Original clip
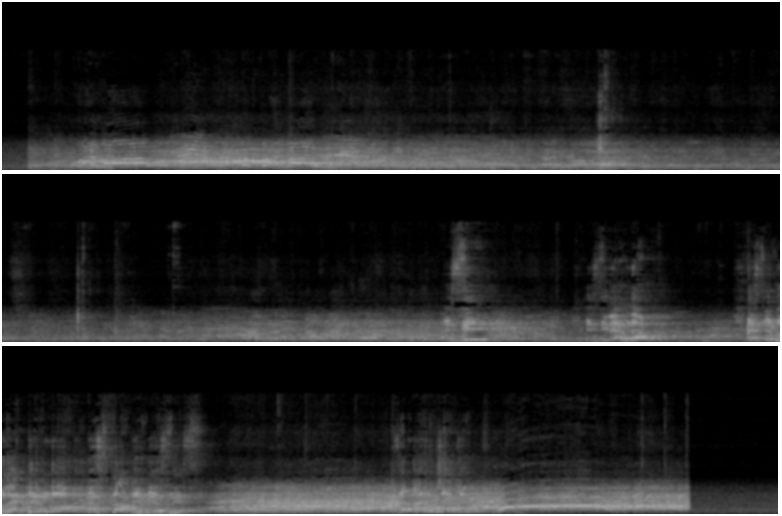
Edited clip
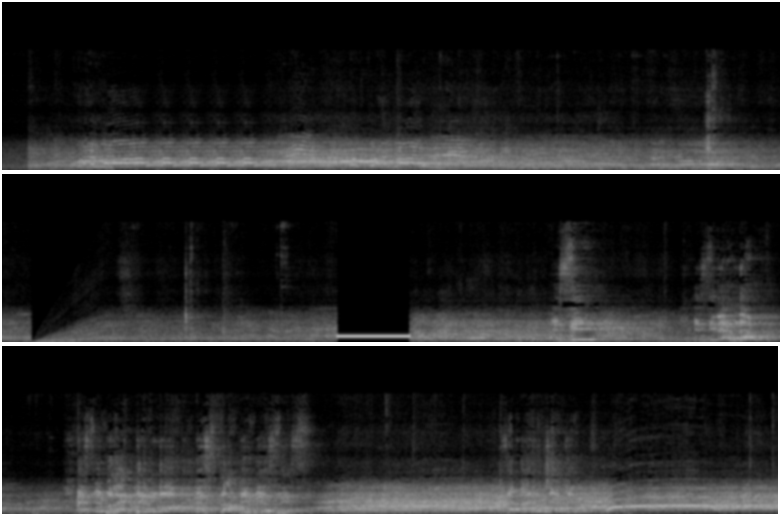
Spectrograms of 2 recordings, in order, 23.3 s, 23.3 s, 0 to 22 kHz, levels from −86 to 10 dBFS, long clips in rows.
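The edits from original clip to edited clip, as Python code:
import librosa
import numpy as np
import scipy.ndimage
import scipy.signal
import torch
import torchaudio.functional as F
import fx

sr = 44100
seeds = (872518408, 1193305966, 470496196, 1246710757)

y = fx.edit(x, sr, fx.repeat(start_s=1.34, length_s=0.27, count=5),
    fx.tape_start(start_s=6.99, length_s=0.74),
    fx.bleep(start_s=10.05, length_s=0.73, hz=824.0, db=-9.0), tone=tone)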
